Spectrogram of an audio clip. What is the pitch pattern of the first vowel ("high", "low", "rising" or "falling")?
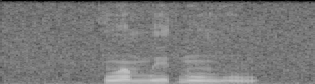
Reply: high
